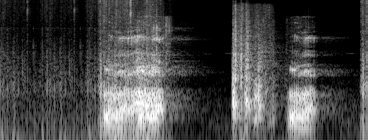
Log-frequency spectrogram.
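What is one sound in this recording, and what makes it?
A wild boar snorts and grunts.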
